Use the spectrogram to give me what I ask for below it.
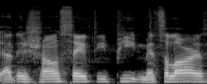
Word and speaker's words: Metzelaars: have Joe Perry at this phone safety Pete mitzelar that's how you pronounce his name and I believe the A2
